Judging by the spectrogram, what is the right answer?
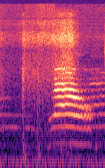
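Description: Cats meowing in Minecraft, bred in numbers for a creeper tower: a short, close meow rises and falls over a soft game background, with a faint second call near the end.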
